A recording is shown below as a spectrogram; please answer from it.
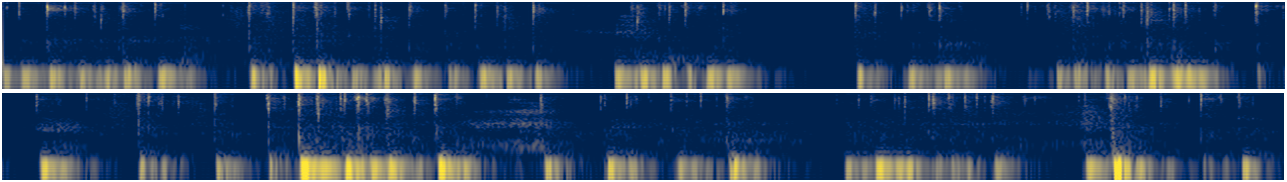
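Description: Computer keyboard typing, fast runs of keystrokes broken by short pauses.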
